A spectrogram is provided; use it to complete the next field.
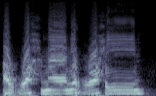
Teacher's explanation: mengucapkan ro tanpa getaran, seperti yang telah kita singgung, seperti ro-nya orang yang mengucapkan bahasa Inggris. Misalnya Ar-Rahmanir Rahim, tanpa getaran sama sekali.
